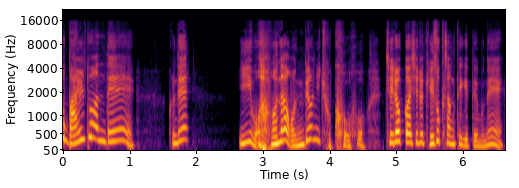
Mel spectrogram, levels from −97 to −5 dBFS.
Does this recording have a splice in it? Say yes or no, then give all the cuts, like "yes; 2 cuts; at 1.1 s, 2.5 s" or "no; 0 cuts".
yes; 1 cut; at 5.7 s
